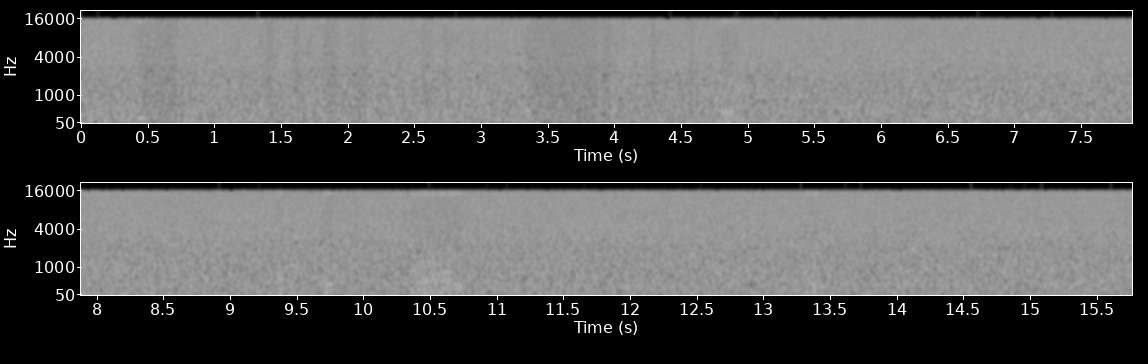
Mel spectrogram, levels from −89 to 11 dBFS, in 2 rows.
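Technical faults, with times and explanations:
Throughout, wrong sample width: loud broadband noise dominates, with the original buried beneath it, running about 1.33 times too fast and correspondingly higher in pitch. That ratio fits packed 24-bit samples read as 32-bit words. Each read straddles sample boundaries, so most values mix bytes from neighbouring samples and only some keep the true top bits. On a spectrogram, a dense noise floor covers everything. The waveform looks jagged.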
